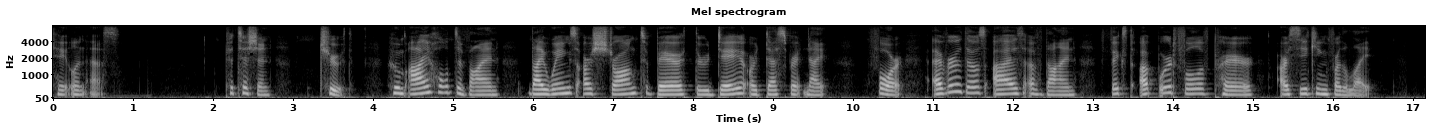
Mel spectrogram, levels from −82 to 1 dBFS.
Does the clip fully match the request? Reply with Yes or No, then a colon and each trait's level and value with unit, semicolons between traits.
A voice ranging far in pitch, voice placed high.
No: average, 3.2 semitones; high, 195 Hz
